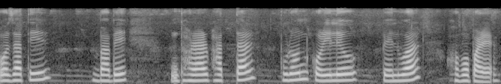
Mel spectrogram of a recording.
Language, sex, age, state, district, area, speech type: Assamese, female, 45-60, Assam, Morigaon, rural, spontaneous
